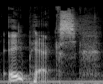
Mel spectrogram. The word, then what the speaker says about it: APX: I've always pronounced it APX. That's what it says right on the cover. APX, but I have learned that the folks at Atari call it Apex.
